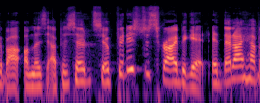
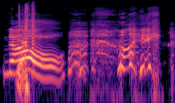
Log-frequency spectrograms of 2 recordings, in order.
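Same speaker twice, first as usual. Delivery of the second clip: emphatic no; 11 semitones higher, 4 dB louder, slower than usual. Retold or imitated. Firm reassurance to sick kid.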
